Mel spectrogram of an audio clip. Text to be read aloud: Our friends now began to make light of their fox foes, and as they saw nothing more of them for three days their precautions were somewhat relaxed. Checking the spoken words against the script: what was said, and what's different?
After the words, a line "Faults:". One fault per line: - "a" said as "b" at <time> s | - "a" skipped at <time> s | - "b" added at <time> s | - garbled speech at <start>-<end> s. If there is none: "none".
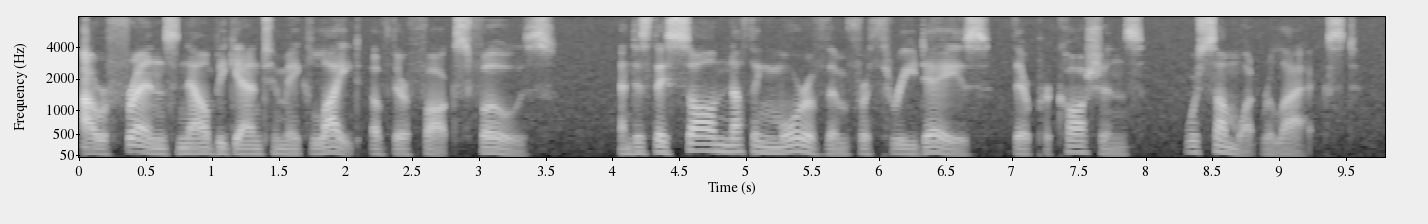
Our friends now began to make light of their fox foes, and as they saw nothing more of them for three days their precautions were somewhat relaxed.
Faults:
none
